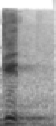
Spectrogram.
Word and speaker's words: git: Ini tuan-tuan tulisan Jawi, ejaan dia gayata git, tapi pengarang kitab ni dia translate dalam bahasa Roman kita ni giat, bukan giat. Orang Perak sebut git.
